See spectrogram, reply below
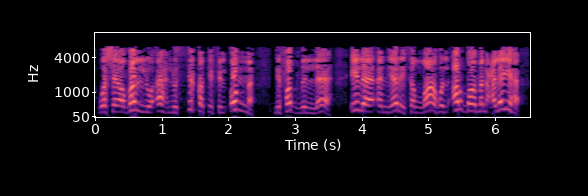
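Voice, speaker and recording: An Egyptian-accented male preacher with a strikingly high voice delivers an impassioned, story-driven sermon. The recording is dull and dry, with no room echo at all. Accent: Egyptian Arabic.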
